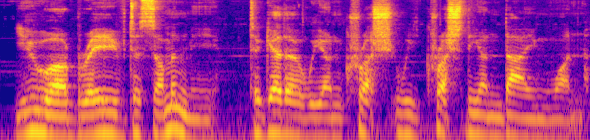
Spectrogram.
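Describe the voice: In a put-on character voice, someone rumbles at a fairly slow pace with fairly even intonation against clear background noise. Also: man, medium pitch for a man.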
